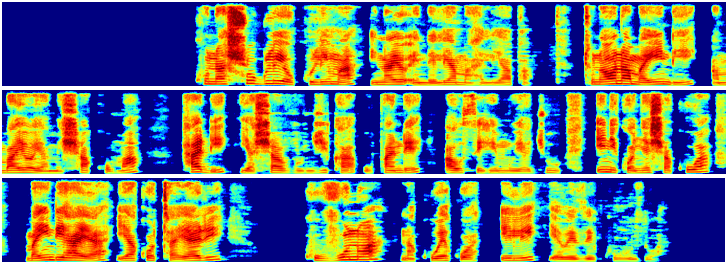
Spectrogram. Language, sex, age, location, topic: Swahili, female, 25-35, Mombasa, agriculture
